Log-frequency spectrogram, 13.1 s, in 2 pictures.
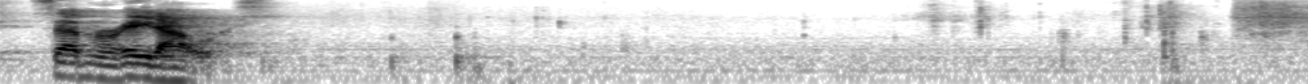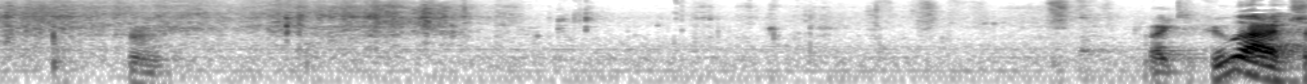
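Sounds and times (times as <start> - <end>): man chewing food: 1.9 - 12.2.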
